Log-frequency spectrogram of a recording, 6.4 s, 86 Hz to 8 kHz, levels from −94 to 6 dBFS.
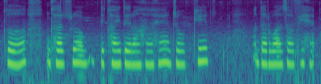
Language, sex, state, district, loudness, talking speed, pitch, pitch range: Hindi, female, Uttar Pradesh, Hamirpur, -21 LUFS, 95 wpm, 265 Hz, 255-275 Hz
